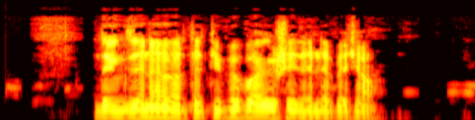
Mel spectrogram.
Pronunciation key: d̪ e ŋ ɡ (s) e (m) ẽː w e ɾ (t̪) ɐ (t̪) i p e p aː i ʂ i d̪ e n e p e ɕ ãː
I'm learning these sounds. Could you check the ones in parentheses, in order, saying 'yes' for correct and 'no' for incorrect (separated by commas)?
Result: no, no, yes, yes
